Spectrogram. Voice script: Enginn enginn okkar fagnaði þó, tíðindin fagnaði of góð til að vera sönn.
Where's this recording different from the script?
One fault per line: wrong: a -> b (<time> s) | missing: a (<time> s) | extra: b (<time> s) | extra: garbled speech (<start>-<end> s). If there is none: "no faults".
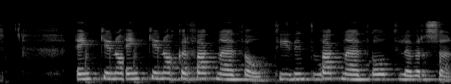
no faults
